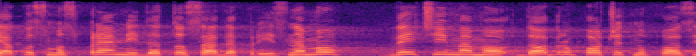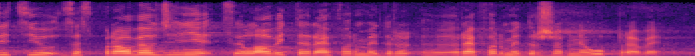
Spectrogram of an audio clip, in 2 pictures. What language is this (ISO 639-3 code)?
srp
